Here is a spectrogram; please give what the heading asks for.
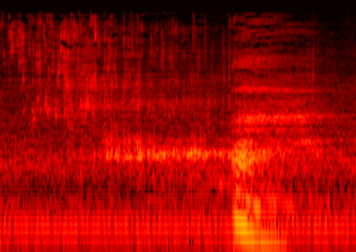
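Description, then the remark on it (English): Dark beer pours into a glass, a steady liquid splash and trickle with a gurgling rise near the end as it fills. No one speaks. “And the pour?”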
